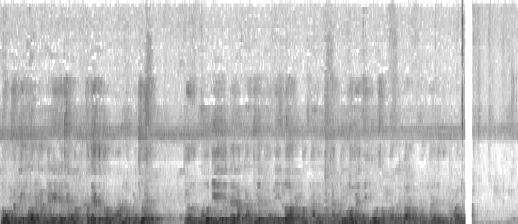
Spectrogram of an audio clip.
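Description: A man speaks steadily through a microphone in a room with some echo.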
